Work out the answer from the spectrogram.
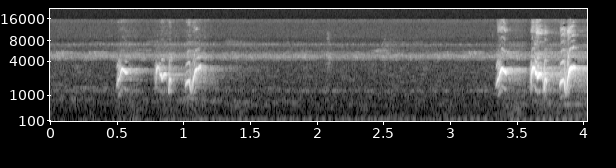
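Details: Streak-eared bulbul delivering a fierce lure song for attracting wild birds: two matching phrases of three quick, bright slurred notes, roughly three seconds apart, with near silence between them.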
